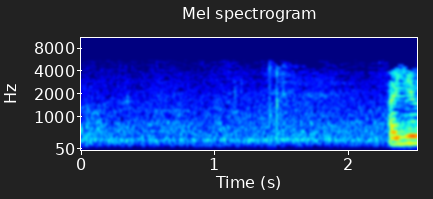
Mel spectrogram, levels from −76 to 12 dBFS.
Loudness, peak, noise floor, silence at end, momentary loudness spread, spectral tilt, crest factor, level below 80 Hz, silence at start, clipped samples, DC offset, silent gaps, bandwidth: -17 LUFS; -2 dBFS; -44 dBFS; 0 s; 23 LU; -10 dB/octave; 20 dB; -82 dBFS; 2.3 s; under 0.1%; under 0.1%; none; 5.8 kHz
